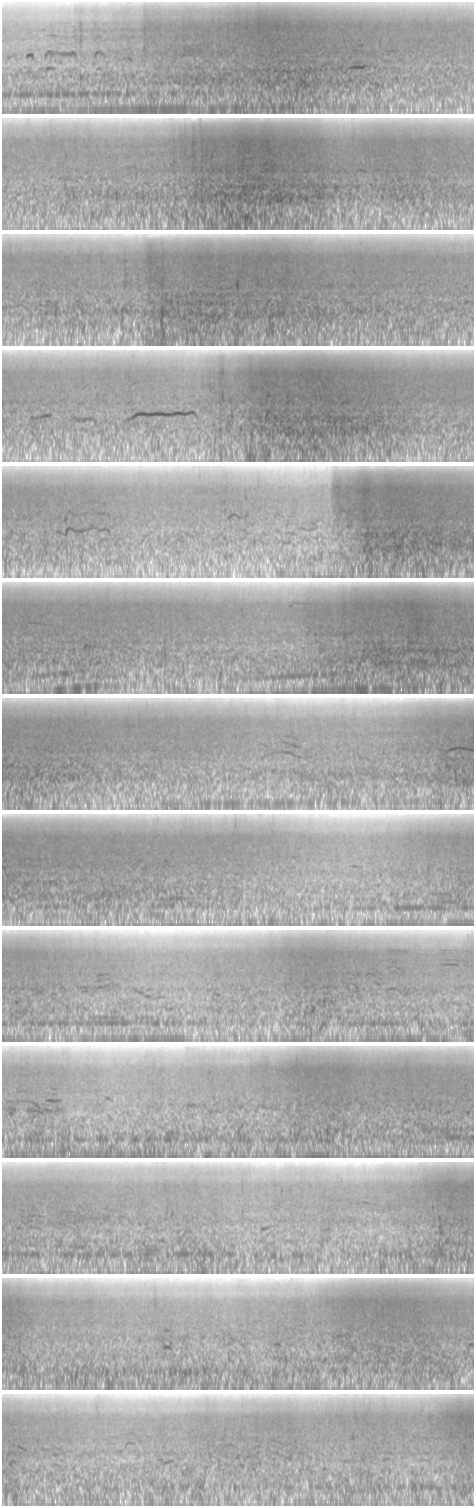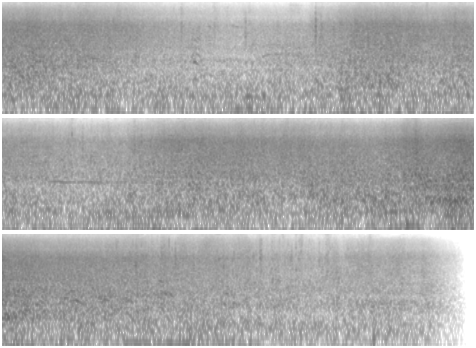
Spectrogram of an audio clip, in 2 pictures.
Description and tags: This is the sound of Weymouth beach approaching dusk, recording the sea gently encroaching further inward.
